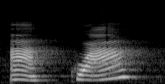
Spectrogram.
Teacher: a letra U é a semivogal e a letra A é a vogal, porque sai o som mais forte. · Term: ditongo crescente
